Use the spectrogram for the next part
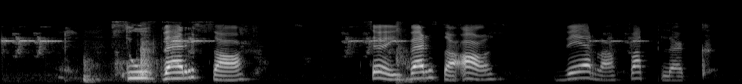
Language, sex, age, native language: Icelandic, male, 8, Icelandic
